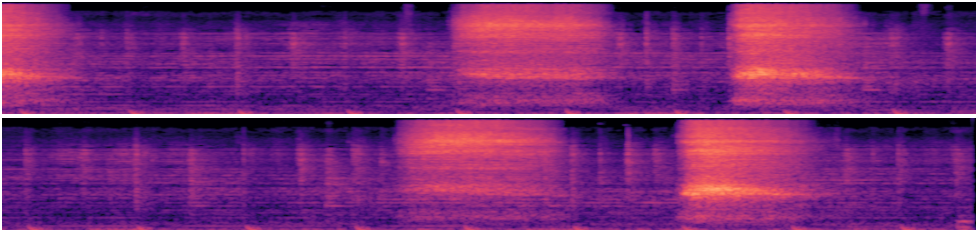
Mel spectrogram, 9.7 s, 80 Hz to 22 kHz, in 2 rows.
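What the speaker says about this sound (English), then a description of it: "Let it go. 5 more breaths." Slow, deep breaths in a guided somatic breathwork session, with long airy inhales and exhales repeating at a steady unhurried pace, close and fairly loud over a soft low background.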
